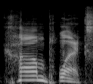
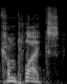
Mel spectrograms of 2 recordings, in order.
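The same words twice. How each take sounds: First: The stress is on the first syllable. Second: The stress is on the second syllable. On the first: The speaker calls it right. "Put the intonation on com complex" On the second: The speaker calls it wrong. "put it on the X"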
